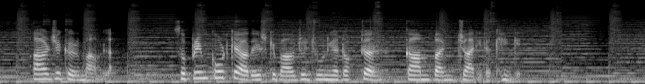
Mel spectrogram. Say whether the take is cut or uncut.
uncut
